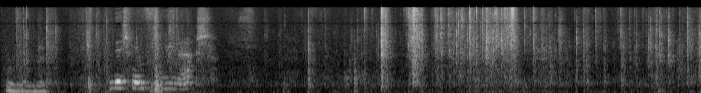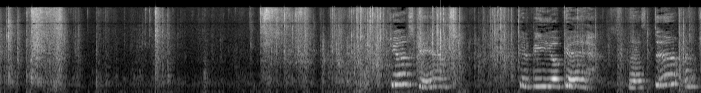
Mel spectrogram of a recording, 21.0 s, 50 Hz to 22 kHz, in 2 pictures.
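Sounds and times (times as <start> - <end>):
wrapping paper tearing and crinkling: 0.1 - 3.1, 4.5 - 21.0.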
